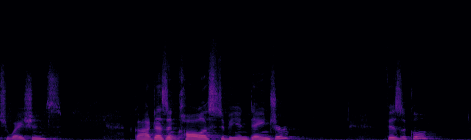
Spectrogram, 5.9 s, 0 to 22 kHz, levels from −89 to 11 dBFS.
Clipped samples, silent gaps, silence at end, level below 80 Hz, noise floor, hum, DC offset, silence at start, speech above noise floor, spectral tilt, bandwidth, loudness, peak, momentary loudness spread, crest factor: under 0.1%; none; 0.45 s; -80 dBFS; -77 dBFS; none; under 0.1%; 0 s; 27 dB; -4 dB/octave; 16 kHz; -51 LUFS; -34 dBFS; 12 LU; 18 dB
